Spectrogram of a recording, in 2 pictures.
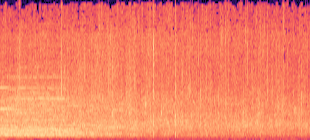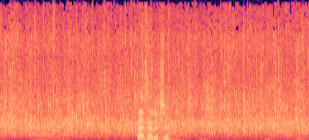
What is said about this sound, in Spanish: Un aplauso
